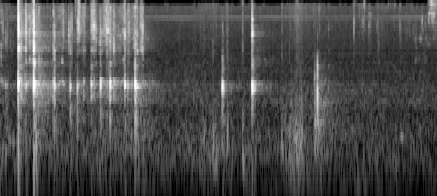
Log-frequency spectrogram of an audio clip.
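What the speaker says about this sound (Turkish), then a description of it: "Şimdi salatalığın suyuna limon suyu ekleyeceğim." Spoon clinks and taps against a glass or bowl while lemon juice is added to cucumber juice, a quick cluster of close metallic tinks at first, then a few sparse clicks after a quiet pause.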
